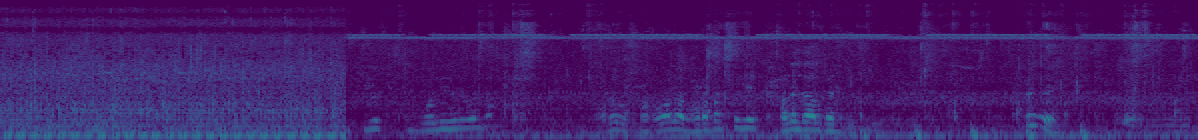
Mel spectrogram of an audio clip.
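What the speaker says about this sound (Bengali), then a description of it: "বৃষ্টি পড়ছে" Steady, dense patter of rain on a riverbank fills the first few seconds, then gives way to people talking over quieter outdoor background.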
